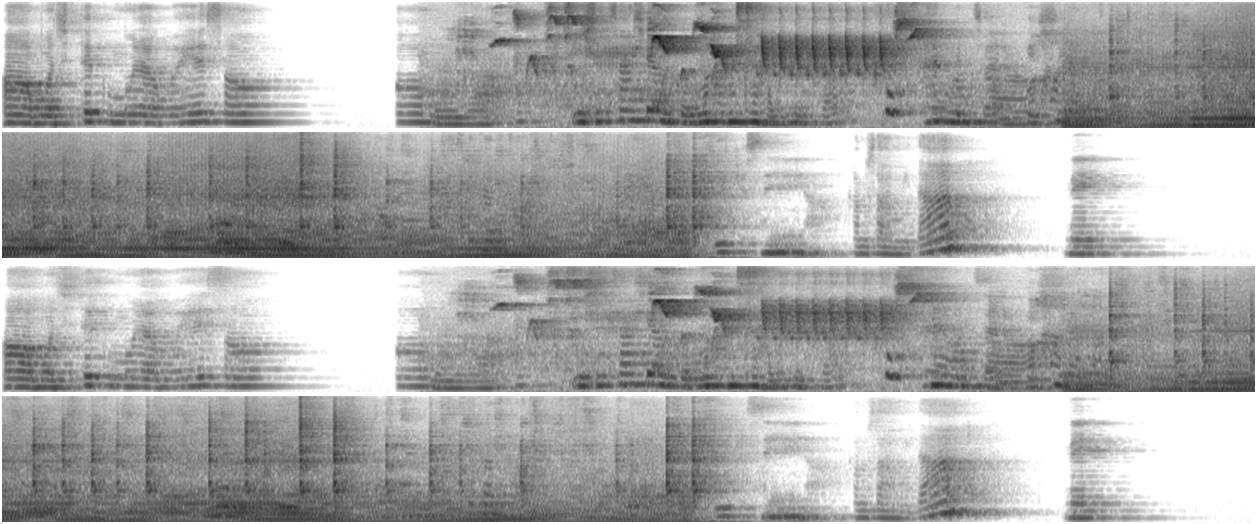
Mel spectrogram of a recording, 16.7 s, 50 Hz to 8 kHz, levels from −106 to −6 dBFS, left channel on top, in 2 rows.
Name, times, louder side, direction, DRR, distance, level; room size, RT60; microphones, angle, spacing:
voice 1, 0.0-1.8 2.6-3.5 3.8-6.3 6.5-7.5 7.8-9.2 9.7-13.4 14.0-14.7, left 2 dB, 75° left, 3 dB, 1.3 m, -40 dB
sound 1, 2.9-6.3 6.6-6.7 9.6-9.8, left 7 dB, 90° left, 1.1 m, -29 dB
voice 2, 6.1-7.4 7.7-8.1 9.2-9.8 13.4-13.7 15.4-15.6, right 1 dB, 75° right, -3 dB, 4.6 m, -41 dB
sound 2, 7.1-13.0, left 4 dB, 45° left, 0.4 m, -33 dB
Writing, 7.4-13.3, right 1 dB, 25° right, 1.6 m, -37 dB
12.5 x 8.3 x 2.6 m, 0.62 s
head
